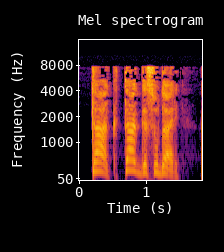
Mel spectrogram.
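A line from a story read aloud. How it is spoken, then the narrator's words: Joyful exclamation. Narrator (Russian): радостно воскликнул Том Канти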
